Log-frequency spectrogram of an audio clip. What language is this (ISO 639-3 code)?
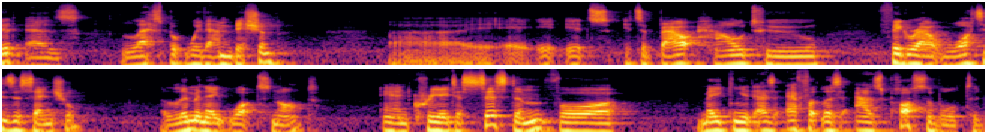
eng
